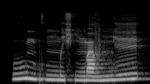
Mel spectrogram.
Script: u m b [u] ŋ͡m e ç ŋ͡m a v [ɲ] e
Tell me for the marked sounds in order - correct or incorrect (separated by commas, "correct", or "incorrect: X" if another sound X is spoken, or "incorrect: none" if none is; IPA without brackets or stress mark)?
correct, correct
